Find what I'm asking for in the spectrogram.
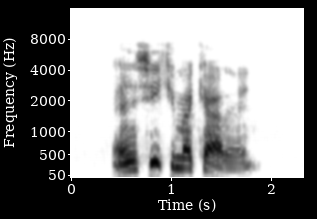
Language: Kabyle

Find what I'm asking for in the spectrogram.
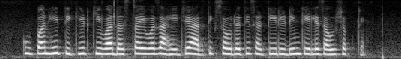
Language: Marathi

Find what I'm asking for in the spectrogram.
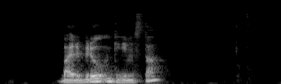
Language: Norwegian Bokmål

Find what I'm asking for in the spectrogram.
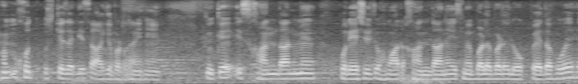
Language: Urdu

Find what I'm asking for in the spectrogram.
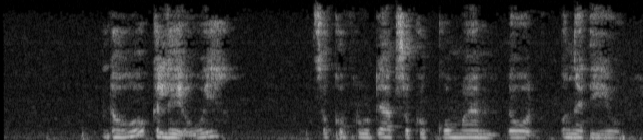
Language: Kelabit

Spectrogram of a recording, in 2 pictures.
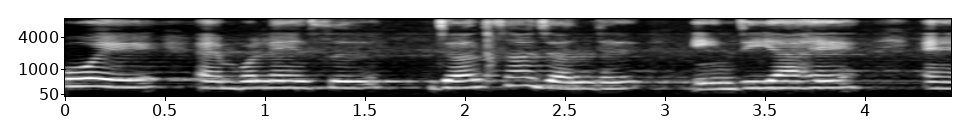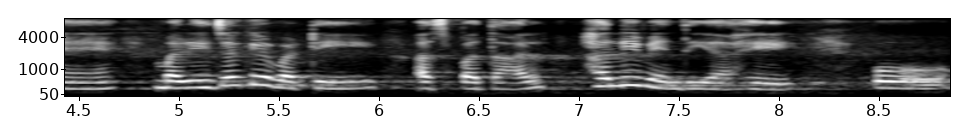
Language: Sindhi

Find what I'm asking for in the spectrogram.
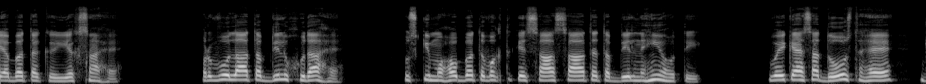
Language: Urdu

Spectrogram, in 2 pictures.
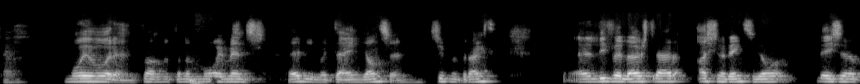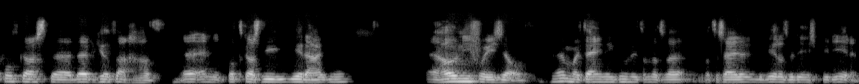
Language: Dutch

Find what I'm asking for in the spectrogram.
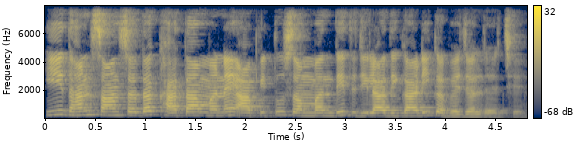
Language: Maithili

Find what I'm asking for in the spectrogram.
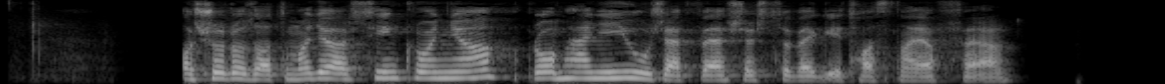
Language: Hungarian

